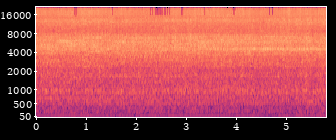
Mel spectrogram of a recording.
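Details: 2003 Dodge Grand Caravan 3.3 at 372,528 miles: hissing, chirping squeal on acceleration that rises near 2000 rpm, from a worn serpentine belt. Idler, tensioner and power steering pump were already replaced.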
